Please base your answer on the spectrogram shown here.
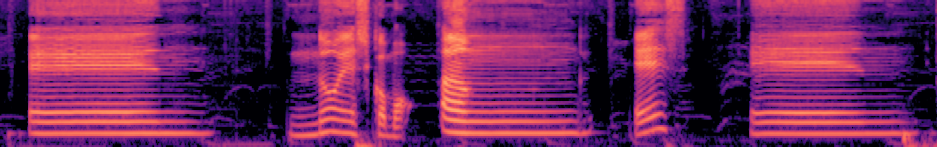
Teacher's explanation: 要把“哎”和“n”这两个音连着拼出来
